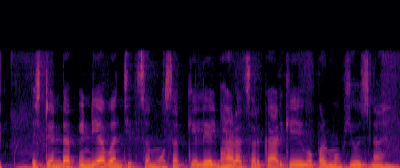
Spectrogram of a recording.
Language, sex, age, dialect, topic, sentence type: Magahi, male, 18-24, Western, banking, statement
